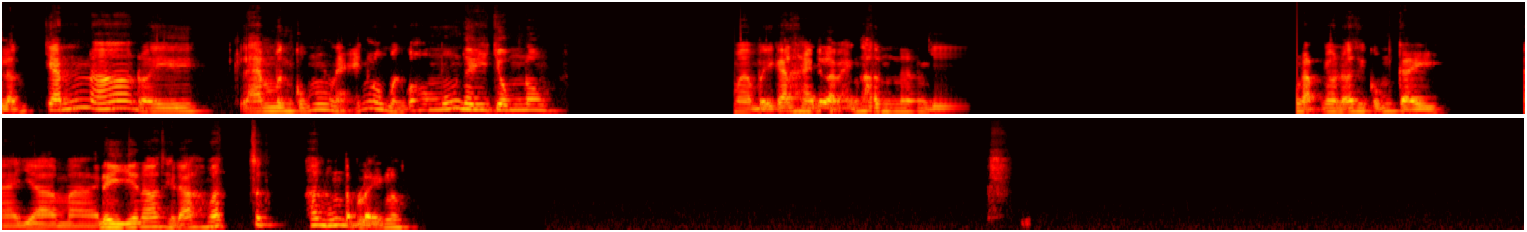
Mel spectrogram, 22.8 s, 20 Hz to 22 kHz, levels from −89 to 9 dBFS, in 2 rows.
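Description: At 5.38 to 5.49 s the speech bursts abruptly out of a 1.2 s silence with its first 0.11 s missing. This is a clipped start after a pause: the output device had dozed off during the quiet and was still waking when the sound resumed.

Just after "hai đứa là bản", from 6.51 to 6.88 s, the speech turns choppy and robotic. This is repeated packet loss: five short holes, the longest 40 ms, were each patched by stretching the last sound, so about a third of that span is filler.

From 7.0 to 9.29 s the sound smears into a fading buzz and then about 1.9 s of near silence, and roughly 2.3 s of speech never returns. The likely cause is a long network dropout.

Another clipped start follows at 9.6 to 9.71 s, after a 2.4 s pause. About 0.11 s is lost just before "gặp nhau nữa thì".

A third clipped start comes at 11.3 to 11.41 s, after only a 0.5 s pause, between "nữa thì cũng kỳ" and "giờ mà đi với". 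Again about 0.11 s of onset is swallowed.

From 14.59 to 15.5 s the audio goes almost entirely silent, with about 0.9 s missing. This is again likely a long network dropout.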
